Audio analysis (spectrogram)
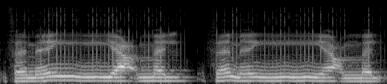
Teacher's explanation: نون ساكنة أتى بعدها حرف الياء، والياء من حروف الإدغام بغنة يغن بمقدار حركتين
